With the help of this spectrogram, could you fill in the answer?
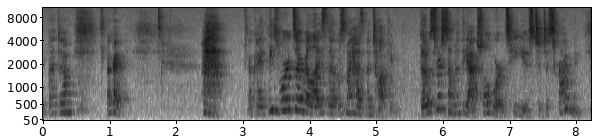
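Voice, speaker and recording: Over noticeable background noise, a woman with an American accent speaks at a fairly quick pace in a high pitch, with very wide pitch swings and long, frequent pauses. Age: 50s. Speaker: radio talk show host and author. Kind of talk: author reading own book. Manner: emotional, tearful.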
